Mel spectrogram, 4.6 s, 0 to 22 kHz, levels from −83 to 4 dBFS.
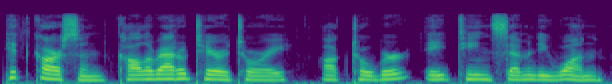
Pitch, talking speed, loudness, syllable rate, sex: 165 Hz, 105 wpm, -19 LUFS, 5.0 syllables/s, female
